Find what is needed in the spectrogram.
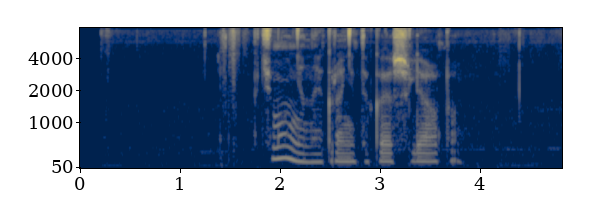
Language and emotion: Russian, sad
